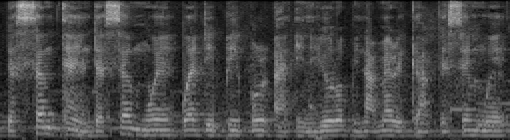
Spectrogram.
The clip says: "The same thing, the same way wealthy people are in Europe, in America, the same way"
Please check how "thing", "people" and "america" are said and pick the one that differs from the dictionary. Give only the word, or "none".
thing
